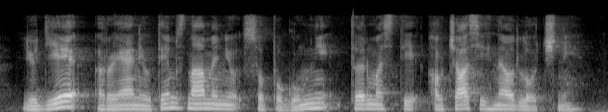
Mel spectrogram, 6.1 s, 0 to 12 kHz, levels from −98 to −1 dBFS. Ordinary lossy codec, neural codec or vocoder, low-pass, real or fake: AAC, 64 kbps; none; 7.2 kHz; real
